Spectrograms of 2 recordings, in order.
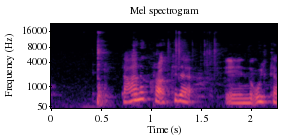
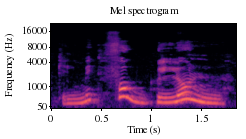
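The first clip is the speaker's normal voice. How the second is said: فجل drawn out very slowly; much slower than usual. Shown as a demonstration. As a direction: stretch the word out. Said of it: "كلمة ايه كمان". (كلمة فجل ببطء شديد)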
